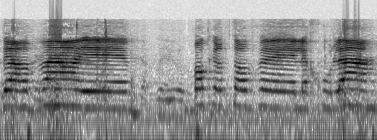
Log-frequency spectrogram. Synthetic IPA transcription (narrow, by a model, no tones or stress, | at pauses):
d̪eaʁavae | bo̞keʁt̪o̞veleχulam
